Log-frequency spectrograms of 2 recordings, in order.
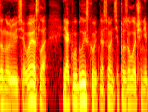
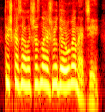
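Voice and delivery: high, loud whine; whining; 13 semitones higher, 7 dB louder than usual. A narrator's reading. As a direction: whine an accusing complaint. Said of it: "скиглив брат Діас".

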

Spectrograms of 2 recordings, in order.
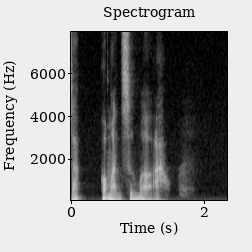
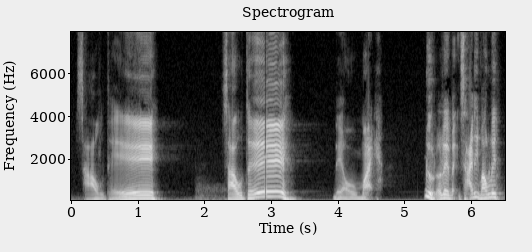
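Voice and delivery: rising, louder alarmed call; alarmed shout; 7 semitones higher, 6 dB louder than usual. A narrator's reading. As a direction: bark urgent orders. Thiết alarmed orders.

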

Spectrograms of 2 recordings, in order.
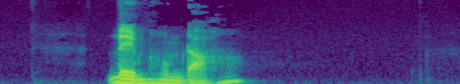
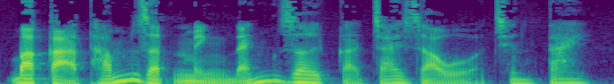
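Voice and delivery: usual speaking voice

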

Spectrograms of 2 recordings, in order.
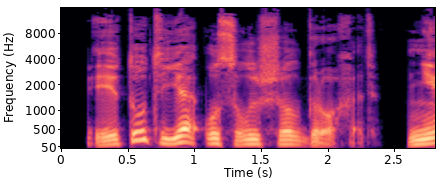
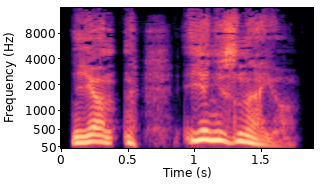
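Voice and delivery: higher, halting admission; panicked hesitation; 4 semitones higher, slower than usual. Acted. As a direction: stammer it with a pause, at a loss. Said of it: "Паника в глазах сильнейших людей планеты".

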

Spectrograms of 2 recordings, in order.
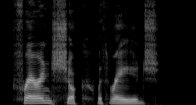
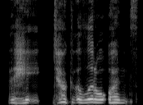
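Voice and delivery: strained, higher, louder dying voice; dying gasp; 5 semitones higher, 5 dB louder than usual. A narrator's reading. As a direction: force it out, badly wounded. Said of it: "he managed through blue lips".

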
